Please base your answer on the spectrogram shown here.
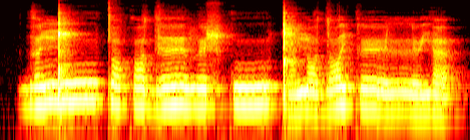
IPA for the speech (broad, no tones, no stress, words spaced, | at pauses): ɡə ŋ͡ǃuːt̪ɔkɔ dɘː vøɬkuːɡ͡ǃan̪ɔ dɔi̯køːlːøjɐ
